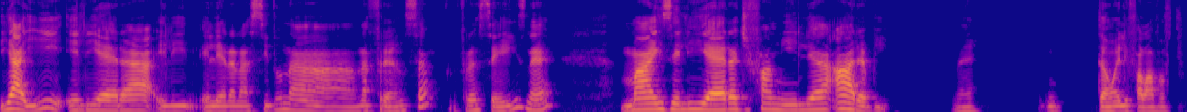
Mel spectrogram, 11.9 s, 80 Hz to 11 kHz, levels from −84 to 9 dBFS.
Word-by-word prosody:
e 195 - 0
aí 185 +4 +4
ele 145 +1 -6
era, 145 0 +2
ele 275 -1 -7
ele 135 - -5
era 135 0 -3
nascido 135 +3 -7
na 135 -6 -4
na 140 +2 -7
França, 140 0 -6 0.3
francês 145 - -6
né, 175 - -3 0.6
mas 170 +5 +5
ele 175 +1 -2
era 160 +2 +8
de 170 -1 -8
família 165 0 -2
árabe, 130 - +4 0.6
né, 125 +1 -13 1.2
então 130 +1 -1
ele 140 +1 -2
falava 125 -2 -2
o - - -11
f 125 - -19
150 Hz, 125 wpm, -26 LUFS, 135-170 Hz, 1.2 s, era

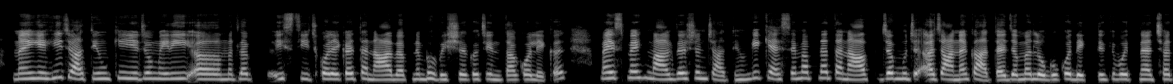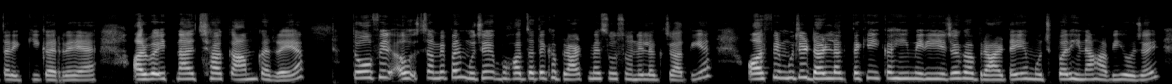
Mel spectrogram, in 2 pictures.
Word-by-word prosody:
मैं 255 +1 +4
यही 275 +2 +2
चाहती 260 -4 0
हूँ 265 0 -1
कि 290 - -5
ये 275 -1 +1
जो 270 +2 -2
मेरी 265 +1 0
अ, 240 - +1 0.2
मतलब 240 +1 -4 0.2
इस 265 - -3
चीज़ 250 -4 -7
को 260 - +3
लेकर 250 +1 +3
तनाव 220 -3 +1
है - - +2
अपने 235 +2 -7
भविष्य 230 -2 -1
को 235 +1 -2
चिंता 215 -2 -3
को 230 +1 -4
लेकर, 220 +6 -4 0.4
मैं 280 - +7
इसमें 300 +1 0
एक 305 - -4
मार्गदर्शन 265 +4 +1
चाहती 210 -4 -6
हूँ 225 +1 -3
कि 295 - 0
कैसे 260 -1 -1
मैं 285 +1 -1
अपना 290 +1 -3
तनाव 230 -4 +2
जब 265 +1 +4
मुझे 255 -1 -1
अचानक 235 0 +1
आता 200 +2 +1
है, 210 - +3
जब 225 +1 0
मैं 245 +1 0
लोगों 225 -1 +2
को 250 - +2
देखती 225 0 -1
हूँ 225 - -7
कि 245 - -10
वो 235 - +2
इतना 230 0 -1
अच्छा 230 +1 -1
तरक्की 220 -1 -4
कर 210 -2 +1
रहे 205 +1 0
हैं 205 +1 0 0.4
और 235 0 +8
वो 250 - +7
इतना 255 0 +2
अच्छा 260 +1 +1
काम 230 +1 +2
कर 240 -4 -2
रहे 190 +1 +2
हैं। 300 - 0 0.5
तो 300 +1 +3
फिर 320 0 +1
उ - - +6
उस - - -3
समय 295 0 -1
पर 325 +1 +3
मुझे 295 0 -1
बहुत 270 0 -2
ज़्यादा 275 +1 +2
घबराहट 240 -2 0
महसूस 265 -1 -3
होने 225 -2 -3
लग 220 -2 -3
जाती 210 +3 -3
है, 355 +5 -3 0.4
और 260 +1 +7
फिर 320 - +1
मुझे 300 +2 +3
डर 270 -1 +6
लगता 275 -1 0
है - - -4
कि 295 +1 -3
कहीं 275 -1 +2
मेरी 260 -1 +1
ये 250 - +1
जो 270 +3 +2
घबराहट 225 -5 +1
है 230 - +3
ये 255 - 0
मुझ 230 - -4
पर 240 0 +3
ही 250 - +1
ना 230 0 0
हावी 220 0 -3
हो 220 -2 +2
जाए, 240 - -3
245 Hz, 245 wpm, -24 LUFS, 225-270 Hz, 0.5 s, और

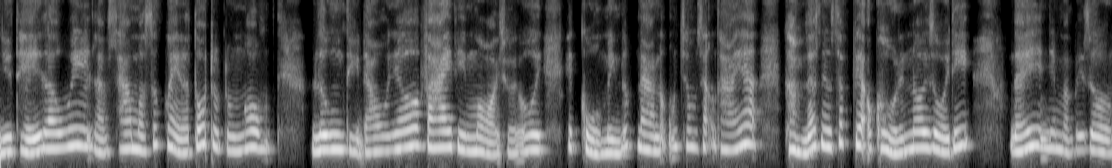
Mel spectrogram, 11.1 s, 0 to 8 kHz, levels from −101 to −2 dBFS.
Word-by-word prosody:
như 205 +2 +3
thế 205 0 +4
lâu 245 +1 +2
ấy 285 0 +2
làm 200 -4 -3
sao 245 +4 -3
mà 235 -2 +2
sức 300 +8 -5
khỏe 270 -7 0
nó 195 - 0
tốt 300 +3 +2
được, 270 -3 -3
đúng 220 -1 -3
không? 255 -1 0 0.4
Lưng 230 +2 +5
thì 215 -4 -3
đau 205 +3 -4
nhá, 240 +2 0 0.2
vai 260 0 +3
thì 240 -3 +1
mỏi, 205 -6 0
trời 185 -1 -6
ơi, 230 +1 +1 0.2
cái 265 0 -6
cổ 195 -7 +1
mình 185 0 +1
lúc 285 +1 -6
nào 235 -4 +1
nó 210 - -1
cũng 275 - -6
trong 275 -2 -4
trạng 260 +3 -7
thái 240 +1 -2
á 315 0 +2 0.3
cảm 220 -6 +1
giác 265 +8 +2
như 275 - +4
sắp 315 +5 -4
vẹo 300 - +2
cổ 240 -8 +2
đến 205 +5 0
nơi 255 0 +3
rồi 220 -5 +2
đấy. 290 +6 -1 0.4
Đấy, 250 +8 +3
nhưng 250 -1 -1
mà 205 - -5
bây 225 - -5
giờ 215 -5 -1
235 Hz, 265 wpm, -23 LUFS, 210-265 Hz, 0.4 s, Lưng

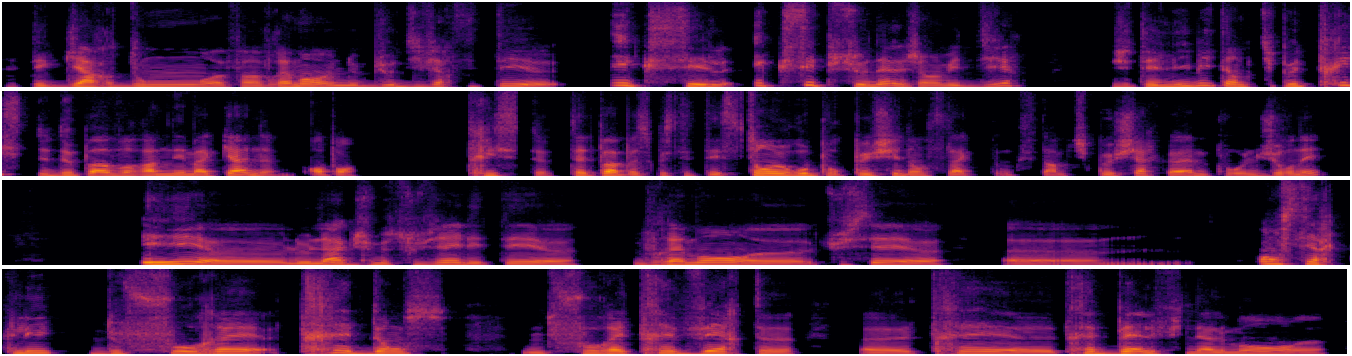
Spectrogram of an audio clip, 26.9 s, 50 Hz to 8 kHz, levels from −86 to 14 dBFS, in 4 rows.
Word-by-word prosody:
des 125 -2 -2
gardons, 145 +5 +1
enfin 120 +1 -2
vraiment 150 +9 +2
une 120 -2 -2
biodiversité, 145 - -5
heu, 345 - -4 0.2
excel 175 -9 +1
exceptionnelle, 200 - -1
j'ai 130 - -4
envie 120 0 -2
de 110 - -14
dire. 200 - -4 0.5
J'étais 120 +3 -1
limite 180 +10 0
un 180 - +4
petit 160 +2 -11
peu 180 0 0
triste 240 - -5
de 140 +1 -1
pas 135 - +5
avoir 145 -1 +1
ramené 140 0 +3
ma 130 -1 +4
canne, 180 - +4
enfin, - - +1 0.5
«triste», 130 -5 -4
peut-être 130 -3 +1
pas, 160 - +9
parce 120 -3 -6
que - - -9
c'était 115 +1 -7
100 145 +11 +4
euros 165 0 +6
pour 155 - -6
pêcher 140 +2 -1
dans 125 -3 -2
ce 120 - -13
lac, - - 0
donc - - -17
c'était - - -6
un - - -3
petit 110 - -10
peu 130 - -4
cher 180 +6 -2
quand - - +5
même 140 -3 +1
pour 115 0 -5
une 115 - -6
journée, 125 - -3 0.8
et 185 +4 +8
heu, 110 -1 +2
le 115 +2 0
lac, 170 +8 +4
je 130 - -6
me 130 - -2
souviens, 125 +6 -3
il 160 - -2
était, 135 +4 -2
heu, 110 -3 -1 0.3
vraiment, 150 +5 +3
heu, 115 -2 -2
tu - - -11
sais, 155 +3 -1
heu, 110 -3 0 0.3
hem, - - -5 0.6
encerclé 185 -1 +1
de 125 0 -5
forêts 170 +7 +1
très 205 -3 0
denses. 180 +4 -1 0.4
Une 120 -1 -6
forêt 145 +6 +2
très 185 +3 -1
verte, 175 +3 +1
heu 115 -4 -2 0.3
heu, 115 -2 -1
très, 170 -4 -1
heu, 125 -2 -1
très 170 - 0
belle 175 +7 +4
finalement, 135 -3 -2
heu, - - -10
140 Hz, 185 wpm, -24 LUFS, 120-175 Hz, 0.8 s, pas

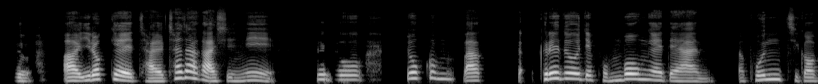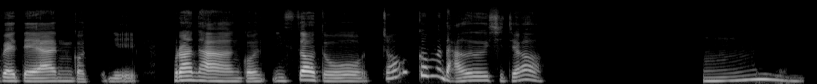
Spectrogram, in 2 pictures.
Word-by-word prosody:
그 155 -2 -3 0.3
아 170 +1 +6
이렇게 205 0 +6
잘 150 0 +1
찾아가시니 175 - +2 0.4
그래도 215 -2 -2 0.4
쪼끔 275 -3 0
막 180 +1 +2 0.3
그니까 - - -12
그래도 265 +1 +6
이제 215 -4 -1
본봉에 200 +3 +3
대한 150 -4 -2 0.2
어 155 - -11
본 215 +7 +1
직업에 165 -3 -2
대한 155 0 -2
것들이 140 +2 -11 0.3
불안한 160 -6 0
건 145 +1 -5
있어도 155 -3 -2
쪼끔은 330 +7 -6
나으시죠? 180 +3 -6 1.6
음. 180 +1 -7
180 Hz, 200 characters per minute, -21 LUFS, 155-225 Hz, 1.6 s, 아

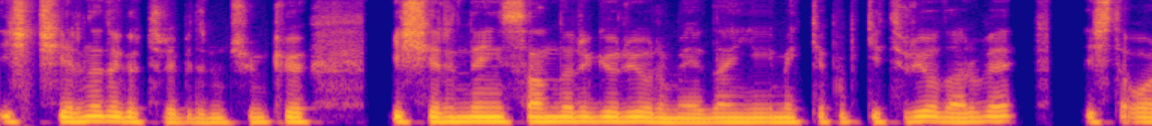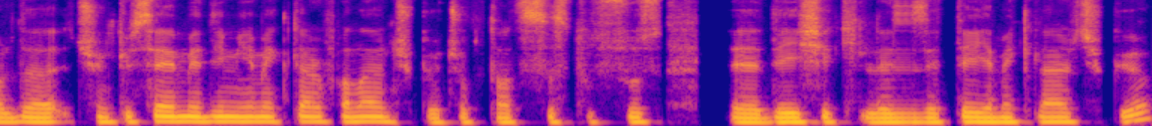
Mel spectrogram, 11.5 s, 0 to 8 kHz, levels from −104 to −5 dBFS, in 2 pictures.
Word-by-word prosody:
iş 110 -1 +1
yerine 115 +2 +3
de 115 - +4
götürebilirim. 100 -3 -2
Çünkü 105 +3 -1 0.4
iş 115 0 +4
yerinde 110 +1 +4
insanları 110 0 +3
görüyorum, 110 -2 +2
evden 100 +1 0
yemek 105 +1 0
yapıp 100 0 -8
getiriyorlar 110 0 -1
ve, 120 +1 0 0.3
işte, 105 +1 -2
orada 105 0 0
çünkü 110 0 -4
sevmediğim 115 0 +3
yemekler 115 0 0
falan 115 +1 -1
çıkıyor. 95 -2 -7
Çok 100 +1 -8
tatsız 100 -1 +1
tuzsuz, 100 +1 -4 0.3
eee, 100 -1 +1
değişik 105 0 +1
lezzette 100 +2 0
yemekler 105 0 +1
çıkıyor. 125 +8 -5
105 Hz, 150 wpm, -22 LUFS, 100-115 Hz, 0.4 s, de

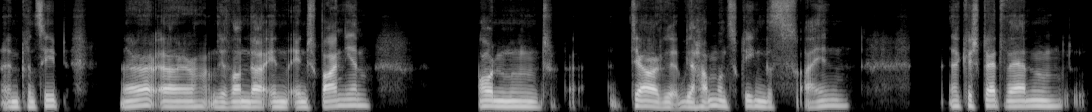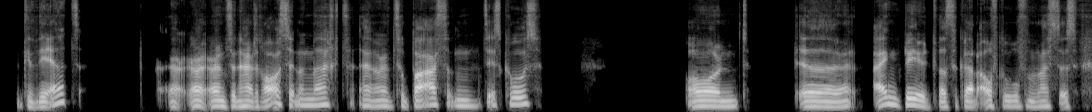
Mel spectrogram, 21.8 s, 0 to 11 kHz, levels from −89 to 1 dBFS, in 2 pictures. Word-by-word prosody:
im 110 -1 -2
Prinzip. 115 +4 -3 0.5
Ne, 125 +5 +3
äh, 110 -1 +1
wir 105 -1 -3
waren 110 0 +3
da 110 -1 +5
in, 110 0 0
in 105 0 -2
Spanien 130 +4 +1 1.1
und, 115 -3 +2
äh, - - -16 0.6
tja, 120 -5 +5
wir, 105 0 -3
wir 110 -1 0
haben 125 +3 0
uns 115 -3 -4
gegen 120 -2 -1
das 105 -2 -7
ein 125 +4 -5 1.0
äh, 120 +1 -2
gesperrt 125 +1 +1
werden 120 +1 +2 0.5
gewehrt, 110 - -1 0.9
äh, - - -2
äh, 120 - +2
und 120 -3 +1
sind 120 -1 0
halt 110 -3 +1
raus 140 - +3
in - - -1
der 140 - -2
Nacht, 145 +3 -3
äh, 125 -2 -1
zu - - -6
Bars 150 +5 +4
und 125 -1 -4
Discos 160 +2 -3 1.4
und, 120 0 +2 0.5
äh, 110 0 +2 0.2
ein 155 -1 +2
Bild, 125 -7 +1
was 105 +1 -1
du - - -11
gerade 110 - +2
aufgerufen 115 -2 -3
hast, 115 0 -5
ist - - -5
115 Hz, 130 wpm, -23 LUFS, 110-125 Hz, 1.4 s, da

